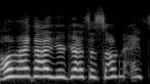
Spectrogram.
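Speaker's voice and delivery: loud, high, in-your-face gushing enthusiasm. Retelling a girl who came up at a party, imitating a super loud girl. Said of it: "she's like super loud and in my face".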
